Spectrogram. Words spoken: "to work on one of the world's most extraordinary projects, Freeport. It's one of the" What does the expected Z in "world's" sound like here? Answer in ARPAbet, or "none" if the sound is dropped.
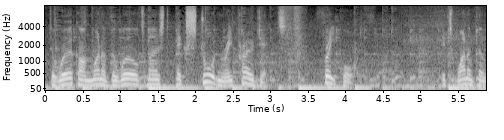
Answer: Z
